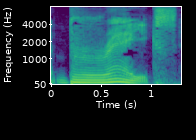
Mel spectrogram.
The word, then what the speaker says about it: breaks: 然后后面呢 breaks 这个字其实它的发音有一点难，大家要注意这个，你爆破一个 b 的音呢，要直接进入到一个 r，有一个 r 的音，OK， br， OK，是一个融合音，bra，嘴巴再张开到一个 a，然后再咬下去，bray， OK，很多的学生会把这一部分呢发成 back。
